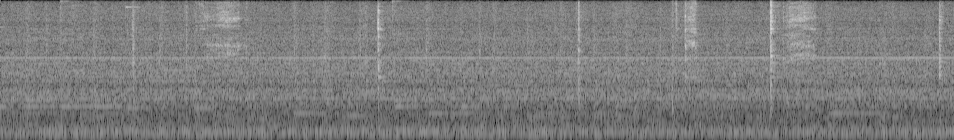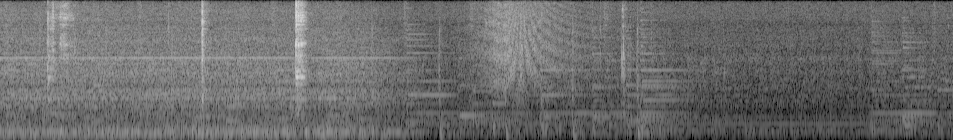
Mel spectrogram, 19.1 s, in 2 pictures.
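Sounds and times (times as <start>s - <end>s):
low hum: 0.0s - 18.3s
spoon stirring dry rice in skillet: 1.4s - 4.0s, 5.6s - 8.4s, 9.0s - 10.5s.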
